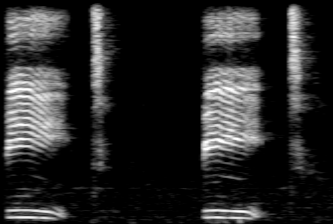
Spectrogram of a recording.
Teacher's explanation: when I say the e sound, my lips are spread. And if you could see inside, you would know that my tongue is high and in the front.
